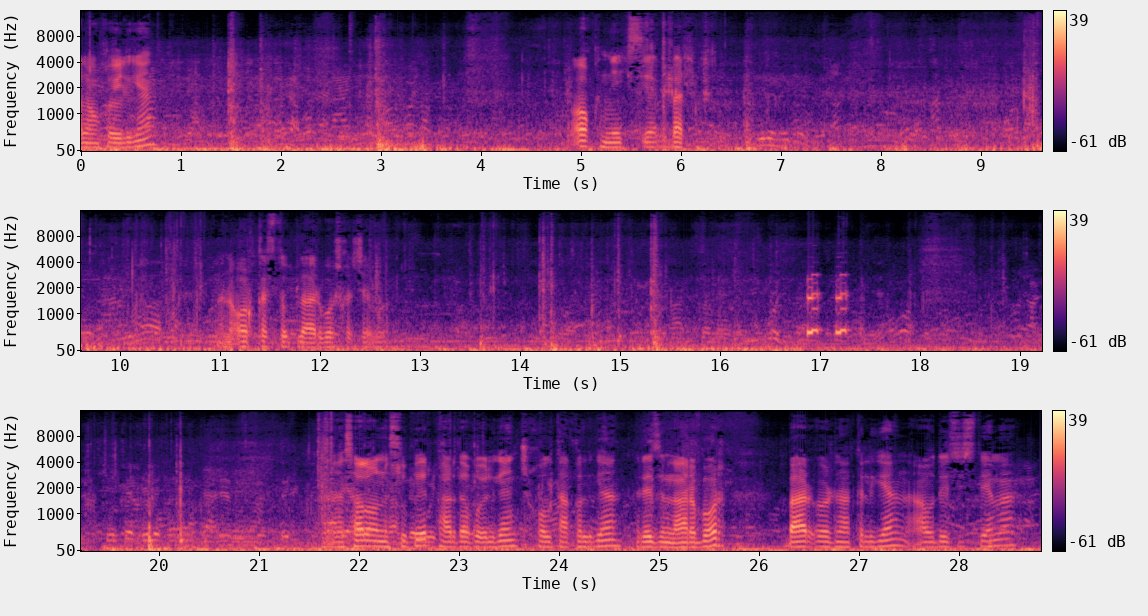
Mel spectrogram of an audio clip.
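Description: Adult men talk nearby outdoors.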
